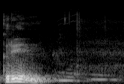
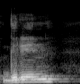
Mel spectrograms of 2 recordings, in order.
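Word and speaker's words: Grün: alemán llamado anselmo anselm gren que se escribe G ru n la u con diéresis Entonces es esa I alemana anselm gren ha estado predicando aquí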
